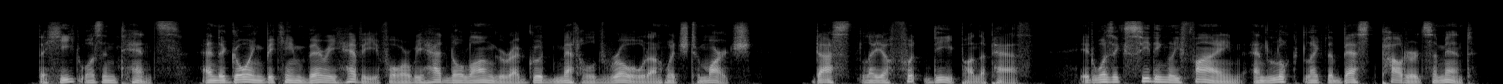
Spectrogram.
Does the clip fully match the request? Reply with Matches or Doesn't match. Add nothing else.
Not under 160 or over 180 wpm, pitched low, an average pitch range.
Matches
